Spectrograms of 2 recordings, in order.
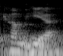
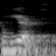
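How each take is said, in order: First: 'Here' has a plain standard pronunciation. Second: 'Here' sounds like 'Europe' in a local accent. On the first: "They don't say come here" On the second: "they say come Europe"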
